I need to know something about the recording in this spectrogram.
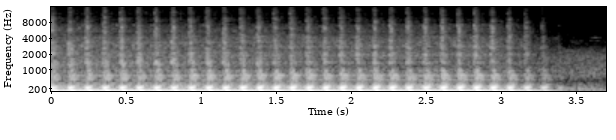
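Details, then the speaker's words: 1982 Honda Magna V45 VF750C after an oil change, choke zip-tied open: deep, loud open exhaust bark with a steady pulsing beat, then it cuts off. Runs fine but badly needs a muffler, none fitted. "She's loud as a banshee. So I think I better put a muffler on there before I take her out."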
